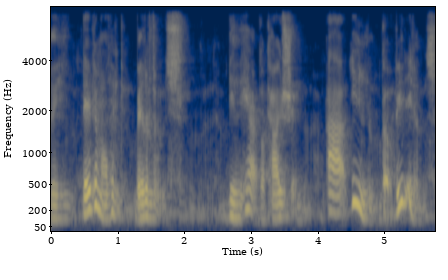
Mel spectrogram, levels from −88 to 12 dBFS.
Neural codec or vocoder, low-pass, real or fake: autoencoder, 22.05 kHz, a latent of 192 numbers a frame, VITS, trained on one speaker; 7.2 kHz; fake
